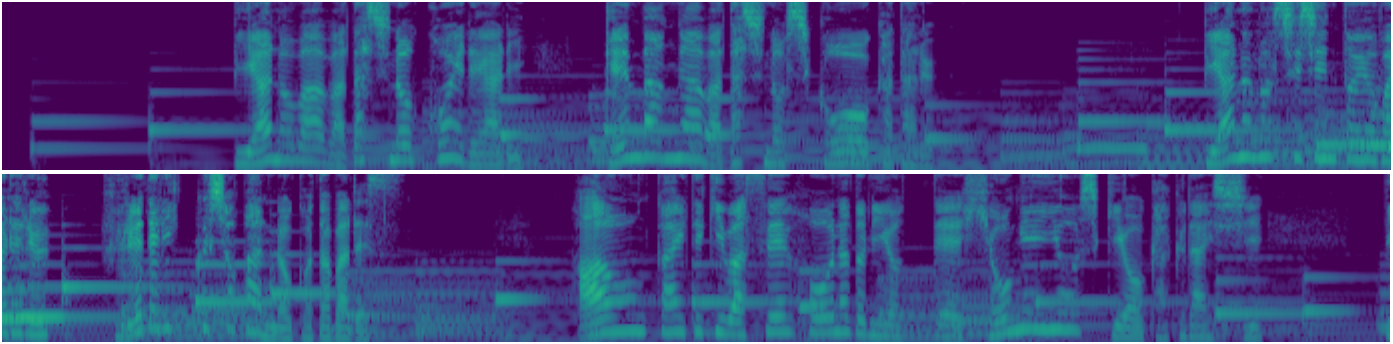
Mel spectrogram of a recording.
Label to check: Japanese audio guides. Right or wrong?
Right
